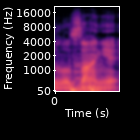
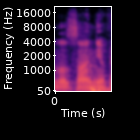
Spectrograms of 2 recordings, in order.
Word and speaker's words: lasagna: This is the phonetic transcription, and this is the sound expressed by the -gn- combination of letters. There is no other way in the Italian language to express this sound, and -gn- can only correspond to one sound. So there can't be any confusion about how to spell or pronounce lasagna in Italian, and you don't have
